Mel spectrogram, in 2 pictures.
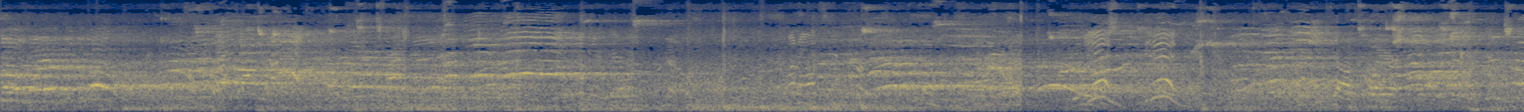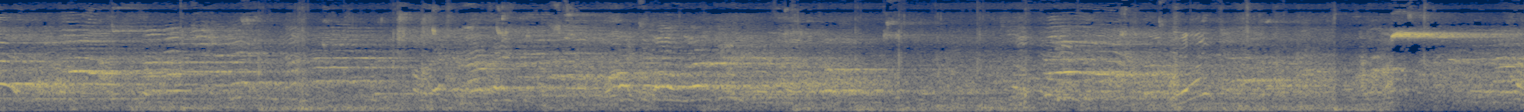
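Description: A basketball being dribbled and bouncing on a hardwood gym floor during a game, under continual voices and shouts from spectators and players. The sound echoes around a large gymnasium.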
